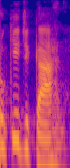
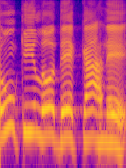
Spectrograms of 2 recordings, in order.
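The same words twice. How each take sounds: First: "um quilo de carne" squeezed to "um ki di carn" in Mineiro; Mineiro contraction. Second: "um quilo de carne" with every syllable sounded; full pronunciation. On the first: Comedian showing Minas speech, "um quilo de carne" contracted Mineiro-style. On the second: Comedian showing how other Brazilians say it, "um quilo de carne" fully sounded. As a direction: say "um quilo de carne" slowly, each final "e" a full "eh". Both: Shown as a demonstration. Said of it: "Diminuir a quantidade de sílabas".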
